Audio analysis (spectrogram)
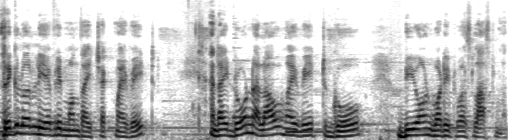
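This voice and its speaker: Music plays behind a man with an Indian accent. His pitch is fairly high and his pace moderate. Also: lively intonation. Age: 70s. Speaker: retired professor of virology, pediatrician. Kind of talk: interview. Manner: halting, with many fillers.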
